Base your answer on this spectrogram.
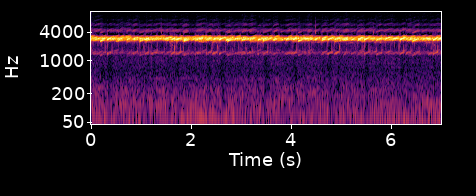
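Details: Spring peepers calling in full chorus from a night-time frog pond early in the year, countless high, shrill peeps merging into one steady ringing wall of sound with faint low rumble beneath.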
